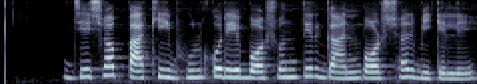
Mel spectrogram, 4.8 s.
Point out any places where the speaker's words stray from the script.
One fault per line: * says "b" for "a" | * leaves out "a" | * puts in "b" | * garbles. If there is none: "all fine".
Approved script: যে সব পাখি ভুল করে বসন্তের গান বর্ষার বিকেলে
all fine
